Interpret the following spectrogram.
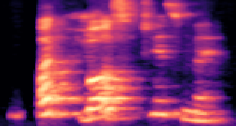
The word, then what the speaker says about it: advertisement: Là ông này mình sẽ đọc là ơ. Advertisement.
